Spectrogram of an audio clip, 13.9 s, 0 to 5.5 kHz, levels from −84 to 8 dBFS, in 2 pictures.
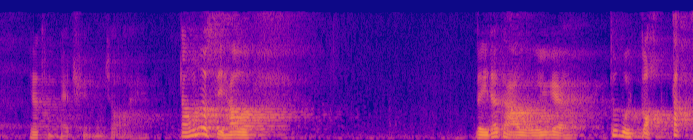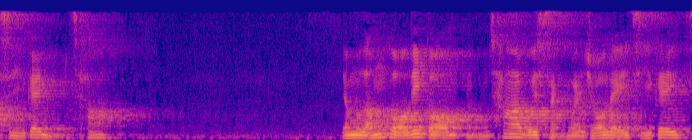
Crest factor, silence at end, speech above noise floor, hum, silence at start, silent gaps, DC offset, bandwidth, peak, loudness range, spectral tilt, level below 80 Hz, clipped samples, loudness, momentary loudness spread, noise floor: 22 dB; 0 s; 29 dB; none; 0 s; none; under 0.1%; 5.2 kHz; -2 dBFS; 7 LU; -8 dB/octave; -58 dBFS; under 0.1%; -23 LUFS; 17 LU; -52 dBFS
